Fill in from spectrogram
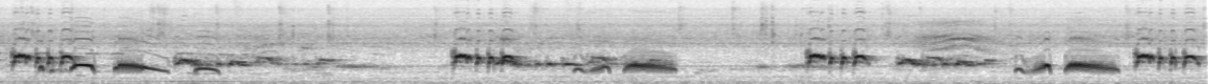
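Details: Slow-style singing of a local Zebra Dove (perkutut lokal): repeated bursts of fast staccato coos trading with slurred, descending coos of a Javan derkuku dove, in a calm setting.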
